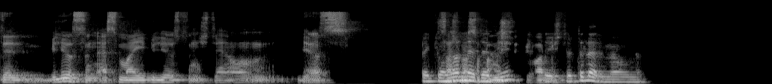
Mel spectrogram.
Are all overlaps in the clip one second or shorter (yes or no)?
no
